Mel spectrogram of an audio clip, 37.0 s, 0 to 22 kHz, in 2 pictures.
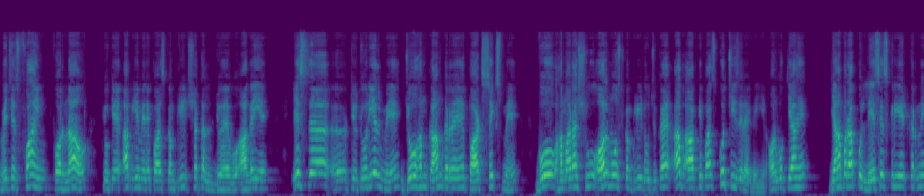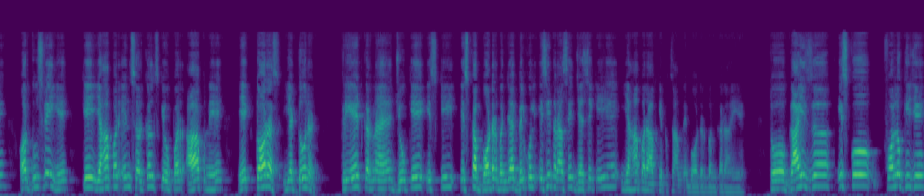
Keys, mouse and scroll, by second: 1.3 middle click, 2.0 middle click, 12.8 middle click, 15.5 middle click, 19.0 middle click, 34.8 middle click, 35.2 middle click, 36.1 shift+middle click.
